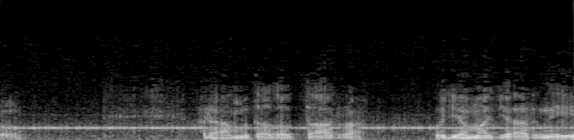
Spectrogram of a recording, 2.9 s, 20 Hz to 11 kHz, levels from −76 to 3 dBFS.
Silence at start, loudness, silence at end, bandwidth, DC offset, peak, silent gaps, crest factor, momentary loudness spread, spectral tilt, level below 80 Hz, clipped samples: 0 s; -21 LUFS; 0 s; 6.4 kHz; 0.4%; -4 dBFS; none; 14 dB; 10 LU; -9 dB/octave; -46 dBFS; under 0.1%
